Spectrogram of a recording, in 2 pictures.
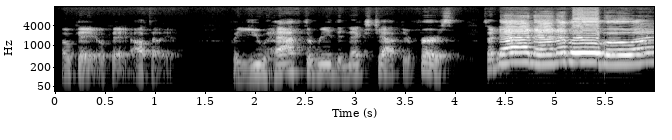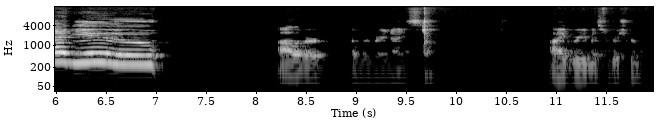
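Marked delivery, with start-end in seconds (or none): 4.3-7.1 high, loud slow na na boo boo; taunting. A narrator's reading. Narrator teasing the reader, high sing-song taunt. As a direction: tease the reader. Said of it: "taunting reader".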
